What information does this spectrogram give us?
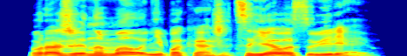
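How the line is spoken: Pleased chuckle. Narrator (Russian): довольно хмыкнул он

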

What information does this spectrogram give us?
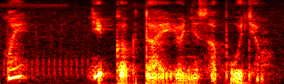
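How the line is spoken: Whisper. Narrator (Russian): прошептала она

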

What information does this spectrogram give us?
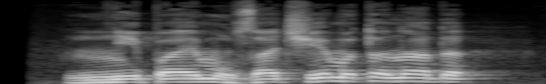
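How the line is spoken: Grumbled. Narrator (Russian): проворчал Рэм

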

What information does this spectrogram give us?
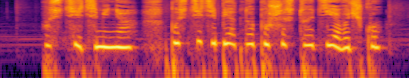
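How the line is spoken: Pleading. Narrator (Russian): Взмолилась

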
